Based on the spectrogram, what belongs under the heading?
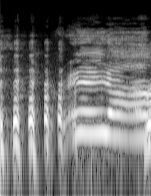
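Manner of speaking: high, drawn-out battle-cry yell; playful scream. Shown as a demonstration. Interviewee cheering the opt-out's freedom to the interviewer, playful scream. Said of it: "I'm gonna scream it like".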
